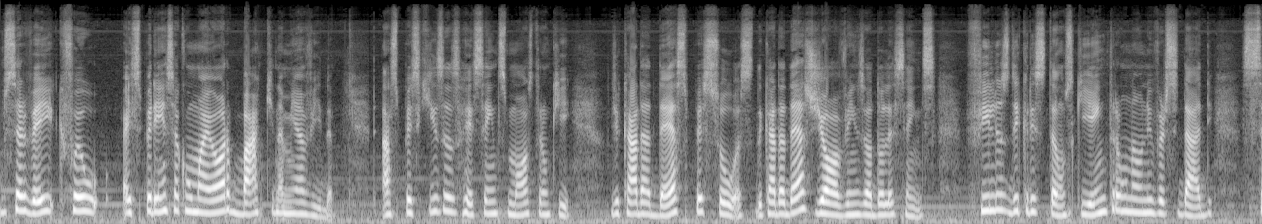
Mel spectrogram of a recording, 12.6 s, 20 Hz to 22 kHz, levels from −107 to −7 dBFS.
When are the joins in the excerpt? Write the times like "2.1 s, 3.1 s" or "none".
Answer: 3.7 s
